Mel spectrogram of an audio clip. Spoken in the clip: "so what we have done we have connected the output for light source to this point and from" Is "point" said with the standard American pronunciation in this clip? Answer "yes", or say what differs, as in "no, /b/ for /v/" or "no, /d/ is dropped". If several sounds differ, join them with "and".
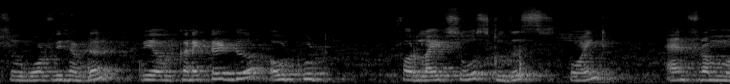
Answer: yes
